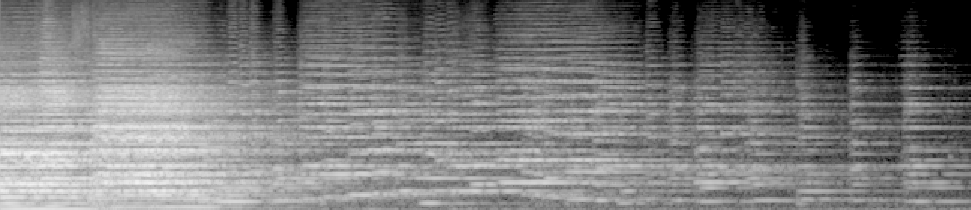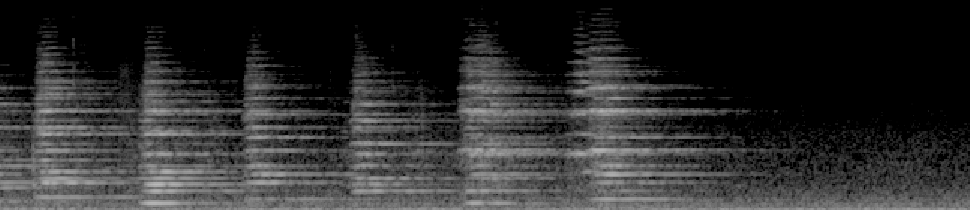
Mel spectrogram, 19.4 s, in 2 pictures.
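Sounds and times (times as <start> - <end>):
choir singing: 0.0 - 3.2.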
